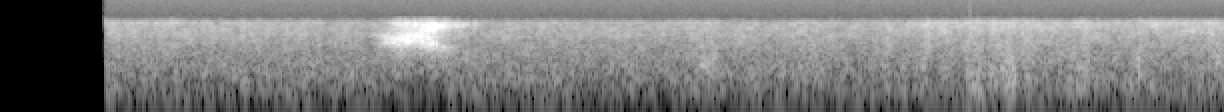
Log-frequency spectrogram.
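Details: A macaw gives one short, raspy, cough-like squawk lasting about a third of a second, a mock "deathly cough" that may not mean illness, with only faint room hiss around it.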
